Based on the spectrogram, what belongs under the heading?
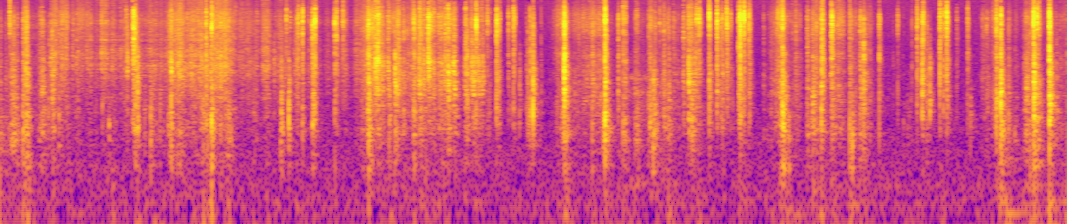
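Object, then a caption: Crinkled aluminium foil sheet. A crinkled sheet of aluminium foil, held at its edges by both hands, is folded and pleated with the fingers. It makes a steady stream of quiet, bright crinkles and crackles with frequent sharp snaps.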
